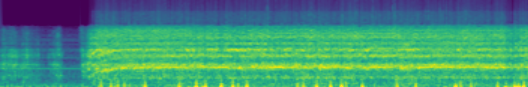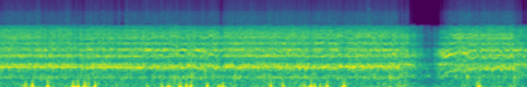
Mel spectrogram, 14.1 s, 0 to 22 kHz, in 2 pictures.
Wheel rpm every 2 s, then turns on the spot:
70, 220, 230, 230, 220, 210, 140.
none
